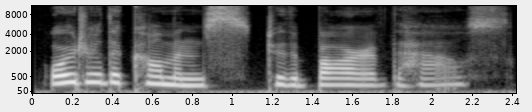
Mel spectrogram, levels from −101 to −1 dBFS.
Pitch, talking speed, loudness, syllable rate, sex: 230 Hz, 225 wpm, -19 LUFS, 5.3 syllables/s, female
